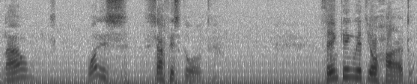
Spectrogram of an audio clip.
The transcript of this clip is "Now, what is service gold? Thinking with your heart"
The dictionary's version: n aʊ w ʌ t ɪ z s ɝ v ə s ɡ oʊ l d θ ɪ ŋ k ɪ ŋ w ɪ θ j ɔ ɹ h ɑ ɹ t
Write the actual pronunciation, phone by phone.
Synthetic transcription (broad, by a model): n aʊ w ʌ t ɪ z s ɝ f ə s ɡ oʊ l d θ ɪ ŋ k ɪ ŋ w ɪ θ j ɔ ɹ h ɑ ɹ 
